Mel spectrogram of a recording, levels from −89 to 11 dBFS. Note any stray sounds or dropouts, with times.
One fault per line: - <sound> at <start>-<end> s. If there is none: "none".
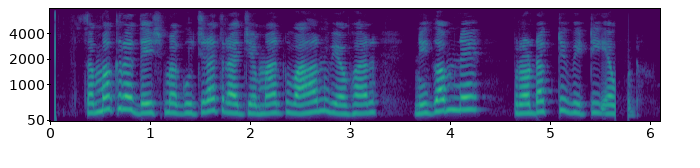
- dropout at 5.6-5.8 s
